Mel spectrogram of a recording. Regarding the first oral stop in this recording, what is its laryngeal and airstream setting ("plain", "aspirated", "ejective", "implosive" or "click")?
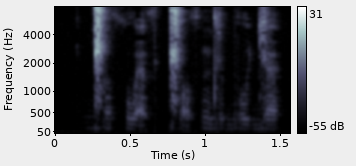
click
